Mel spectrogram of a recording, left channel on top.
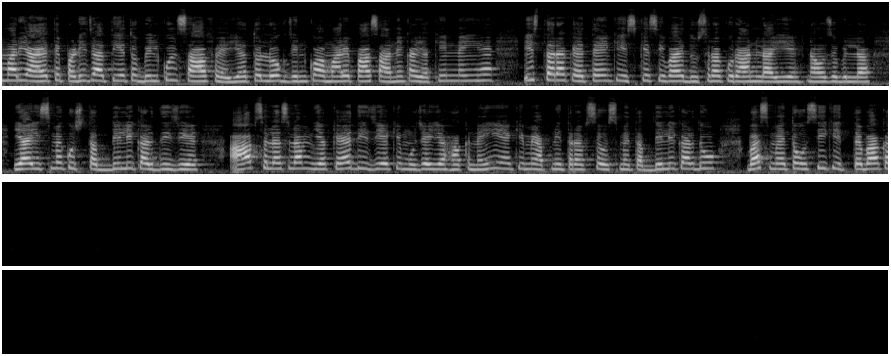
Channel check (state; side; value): silent; right; 62 dB below the other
